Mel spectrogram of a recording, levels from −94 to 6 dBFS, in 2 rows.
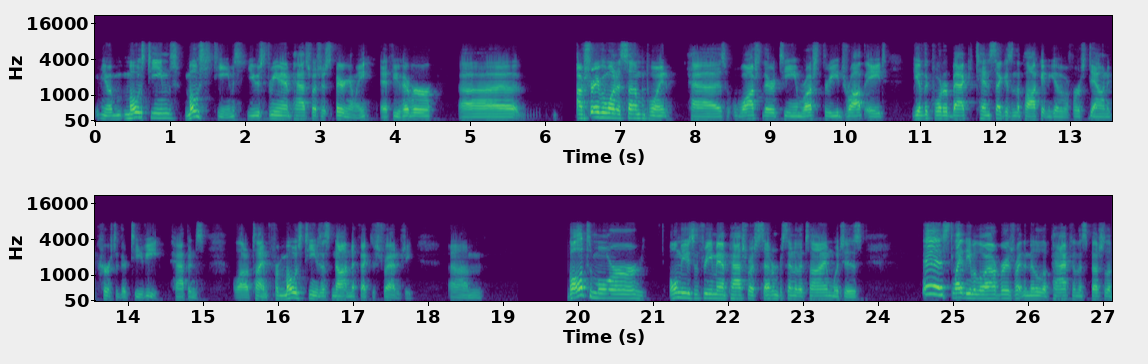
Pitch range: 110-135 Hz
